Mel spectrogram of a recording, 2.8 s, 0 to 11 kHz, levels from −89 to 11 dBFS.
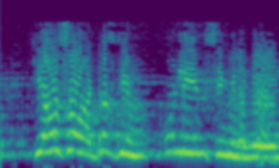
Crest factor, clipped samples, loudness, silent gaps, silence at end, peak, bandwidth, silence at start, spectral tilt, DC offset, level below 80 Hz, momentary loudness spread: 10 dB; under 0.1%; -12 LUFS; none; 0 s; 0 dBFS; 7.2 kHz; 0 s; -6.5 dB/octave; under 0.1%; -58 dBFS; 6 LU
